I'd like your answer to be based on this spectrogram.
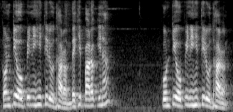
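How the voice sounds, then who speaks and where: A young man with a Bangladeshi Bengali accent runs a live online exam-prep class, repeating questions and quizzing his students. His voice is high-pitched and expressive, and he speaks at a normal speed.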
